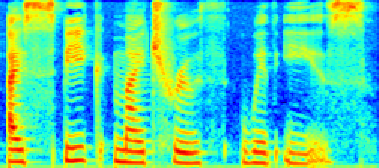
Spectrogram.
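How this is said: It is said from the body, grounded.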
